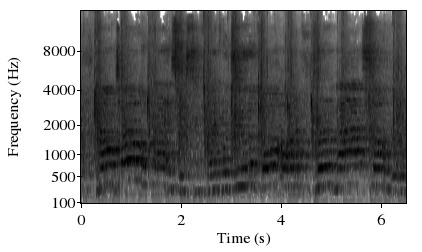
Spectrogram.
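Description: A woman singing a pop-rock cover live into a microphone over an acoustic guitar, with a regular percussive beat about twice a second.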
